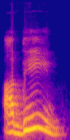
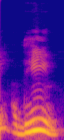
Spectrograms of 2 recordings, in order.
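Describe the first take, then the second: First: अधीन with a long first vowel, "aa-dheen"; drawn-out wrong अधीन, starting "aa"; mispronounced अधीन. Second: Said in the usual way. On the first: Shown as a demonstration. Teacher shows pupils the error, long "aa" opening अधीन. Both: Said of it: "नहीं".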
